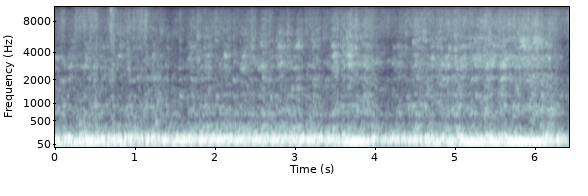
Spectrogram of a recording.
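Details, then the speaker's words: 1972 Oldsmobile 98 with a 455 big-block V8, cold start and idle: deep, steady rumble with even firing; a knock-like sound is only a vibrating part, and the engine runs well. "all right guys this sounds like it's knocking but it's just this thing right here sinks vibrating but this thing runs really really good"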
